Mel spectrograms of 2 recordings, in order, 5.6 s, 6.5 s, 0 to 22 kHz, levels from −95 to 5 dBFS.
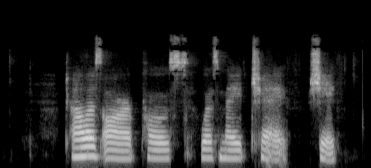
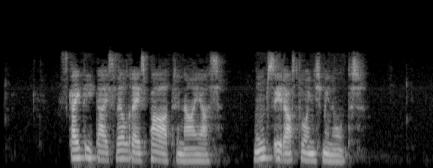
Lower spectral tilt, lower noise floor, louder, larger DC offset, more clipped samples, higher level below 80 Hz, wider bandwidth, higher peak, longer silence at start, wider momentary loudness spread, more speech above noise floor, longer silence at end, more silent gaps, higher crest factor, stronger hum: about the same, -3.5 dB/octave vs -4 dB/octave; second, -68 dBFS vs -72 dBFS; first, -19 LUFS vs -26 LUFS; neither; neither; first, -62 dBFS vs -68 dBFS; first, 10.5 kHz vs 7.4 kHz; first, -2 dBFS vs -6 dBFS; about the same, 1 s vs 0.95 s; first, 12 LU vs 9 LU; first, 49 dB vs 45 dB; second, 0.55 s vs 1.05 s; neither; second, 18 dB vs 24 dB; neither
